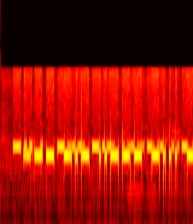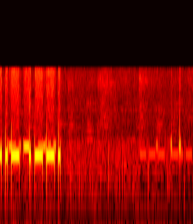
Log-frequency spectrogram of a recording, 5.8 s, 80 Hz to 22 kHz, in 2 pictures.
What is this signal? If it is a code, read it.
Morse code, heard as a keyed tone, about 29 wpm, 460 Hz. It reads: OK2BKP
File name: ARCHIV / KX3 / KV PA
